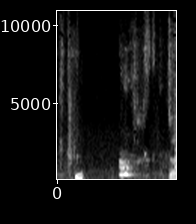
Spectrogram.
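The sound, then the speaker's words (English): A dog lets out three short, sharp barks and yips in quick succession, loud, with brief pauses between each outburst. “Look at this damn dog.”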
